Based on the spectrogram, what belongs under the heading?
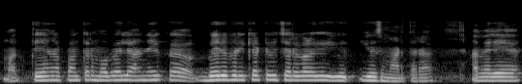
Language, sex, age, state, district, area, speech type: Kannada, male, 18-30, Karnataka, Yadgir, urban, spontaneous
